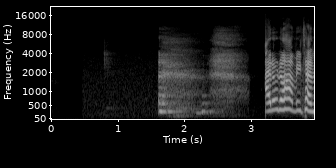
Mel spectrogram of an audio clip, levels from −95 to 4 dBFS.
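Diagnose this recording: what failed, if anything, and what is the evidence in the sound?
Capture stage: from 0.48 to 2.72 s the speech abruptly turns roomy and thin at similar level, likely a switch to a distant microphone.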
